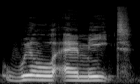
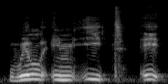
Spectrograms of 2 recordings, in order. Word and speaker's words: Willamette: Since we're sticklers for pronunciation here, the river is pronounced Willamette, not Willamette. God.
